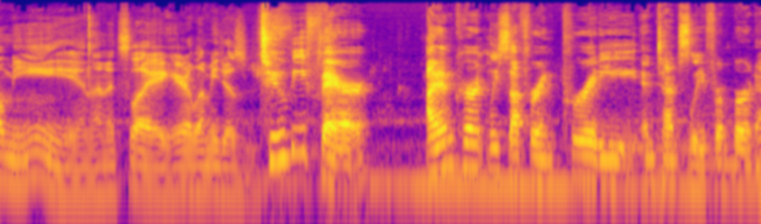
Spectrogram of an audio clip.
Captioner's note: farting sounds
